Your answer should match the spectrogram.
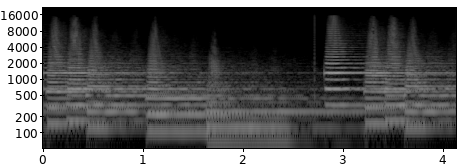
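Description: Synth melody playing back: a Nexus synth preset layered with Waves Element 2's 'Distant Horns' brass preset, a short phrase of held notes over a changing low note that starts over about three seconds in.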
